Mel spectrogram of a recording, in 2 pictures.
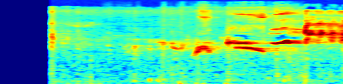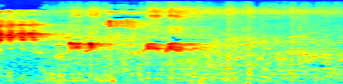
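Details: Wild Blue Jay pecking grain gives a few short, harsh, buzzy notes in quick bursts, loudest midway, over a faint steady background hiss.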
